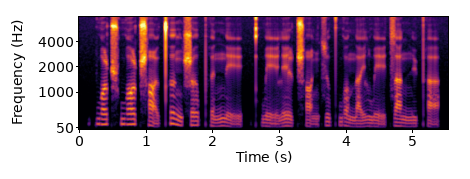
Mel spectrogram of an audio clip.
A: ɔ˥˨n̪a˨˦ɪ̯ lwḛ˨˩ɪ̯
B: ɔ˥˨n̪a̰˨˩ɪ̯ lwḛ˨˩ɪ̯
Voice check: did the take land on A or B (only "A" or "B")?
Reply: A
